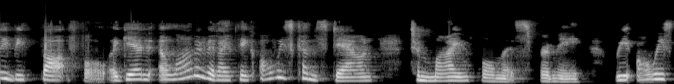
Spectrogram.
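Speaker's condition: No condition

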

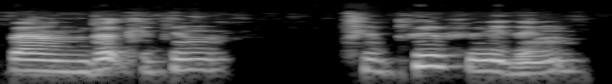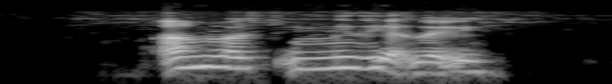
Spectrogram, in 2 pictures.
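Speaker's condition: Dystonia, secondary to encephalitis

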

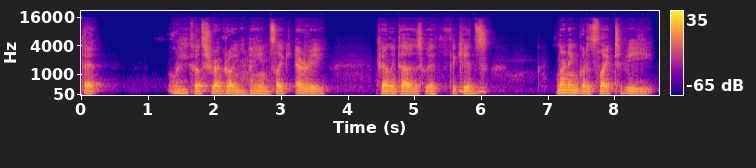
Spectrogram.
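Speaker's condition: ALS; father Bob Snow died of ALS, right hand and forearm affected, left hand partly weak, feeding tube, clinical trial drug; tongue affected but unchanged, predicted speech loss within a year not happened, voice changed, sounds older, voice challenges at work

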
